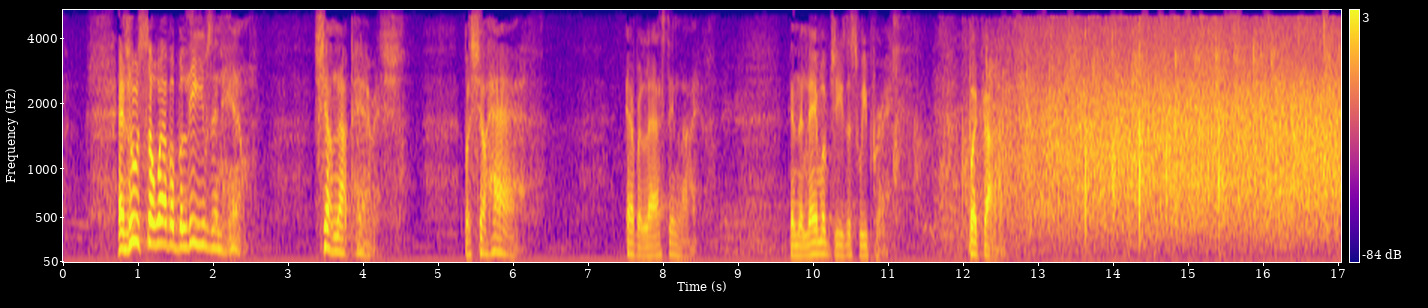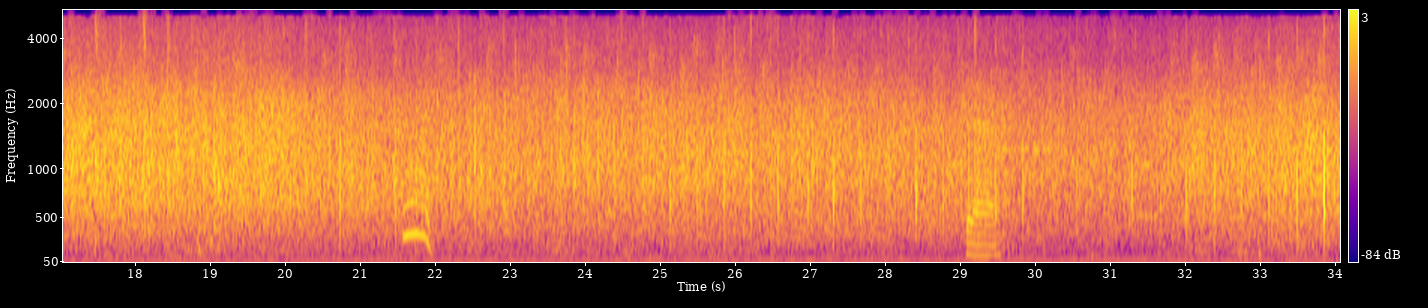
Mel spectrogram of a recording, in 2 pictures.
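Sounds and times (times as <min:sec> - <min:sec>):
speech: 0:00.7 - 0:02.5, 0:03.4 - 0:04.5, 0:05.3 - 0:06.2, 0:07.5 - 0:08.5, 0:09.7 - 0:11.2, 0:12.0 - 0:12.7
audience applause: 0:11.7 - 0:34.0.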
